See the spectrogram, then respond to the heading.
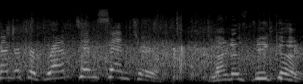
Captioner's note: some Applause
